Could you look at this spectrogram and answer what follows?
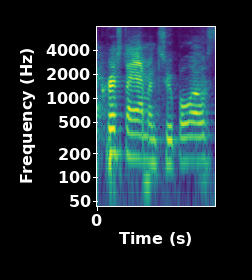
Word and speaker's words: Chris Diamantopoulos: Yeah, Chris Diamantopoulos. Oh, Yeah, thank you for pronouncing it properly.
